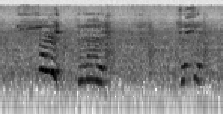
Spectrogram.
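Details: A crying dog lets out two sharp, high whiny cries, followed by a pair of softer, brief whimpers.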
